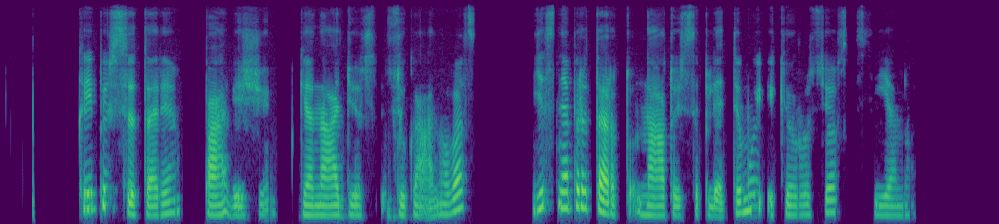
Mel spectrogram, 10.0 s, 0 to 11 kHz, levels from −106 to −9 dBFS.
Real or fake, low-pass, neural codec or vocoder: real; 9.9 kHz; none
